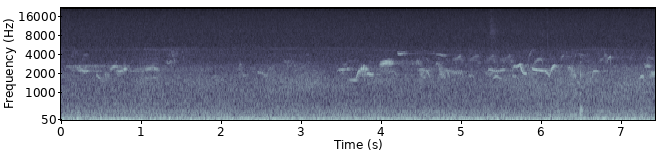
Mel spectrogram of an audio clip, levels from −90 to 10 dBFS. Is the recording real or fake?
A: real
